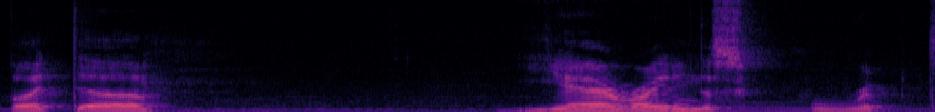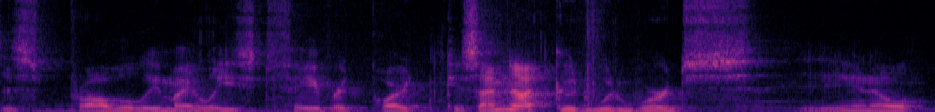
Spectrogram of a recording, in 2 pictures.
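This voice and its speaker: A Swedish man with an accent, a YouTube creator casually answering viewer questions, halting and self-deprecating with many restarts. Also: mid-range voice, creaky, a bit bright, soft background music. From Sweden.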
